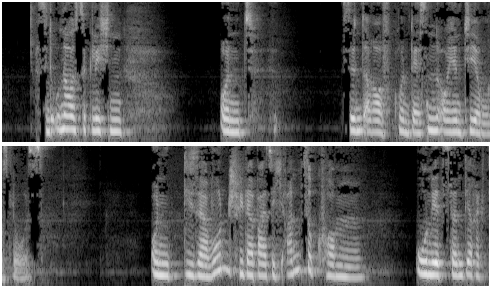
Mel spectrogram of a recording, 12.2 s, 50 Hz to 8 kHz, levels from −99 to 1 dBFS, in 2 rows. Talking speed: 95 wpm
